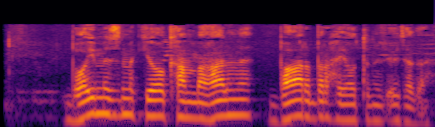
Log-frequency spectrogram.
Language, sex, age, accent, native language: Uzbek, male, 18-24, Buxoro, Uzbek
